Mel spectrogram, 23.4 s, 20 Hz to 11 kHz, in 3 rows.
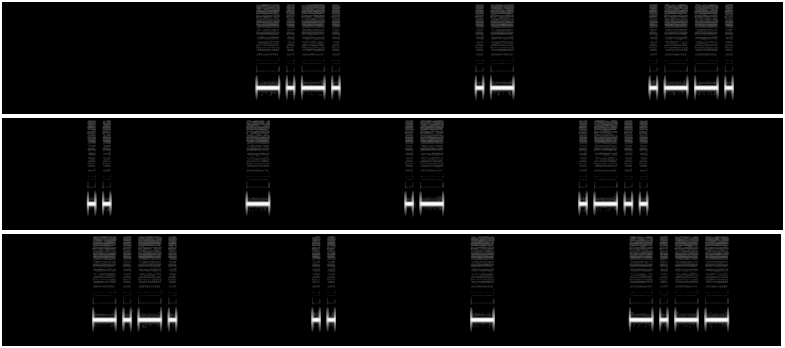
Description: Morse code, heard as a keyed tone, about 16 wpm, spaced as for 5 wpm, 800 Hz. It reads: CAPITALCITY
